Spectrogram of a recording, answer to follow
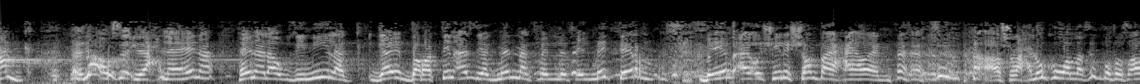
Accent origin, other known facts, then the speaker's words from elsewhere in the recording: Egypt; فالبيئات عشان كده مثلا احنا عندنا في مصر يكثر جدا الشخصيه الهستيريه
